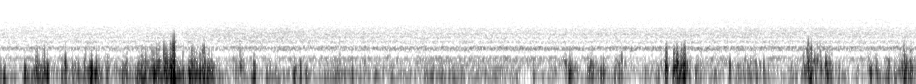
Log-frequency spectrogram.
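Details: Hundreds of honey bees gathering sawdust from freshly milled Black Locust sawlogs at a portable sawmill buzz in a low, steady drone, with occasional louder passes close by.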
